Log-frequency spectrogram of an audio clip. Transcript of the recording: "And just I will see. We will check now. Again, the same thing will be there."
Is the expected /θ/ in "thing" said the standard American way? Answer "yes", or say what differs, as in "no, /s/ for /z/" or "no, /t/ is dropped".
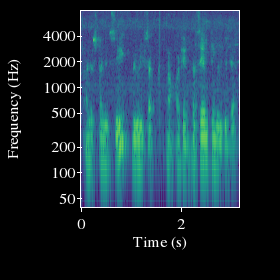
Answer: no, /t/ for /θ/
